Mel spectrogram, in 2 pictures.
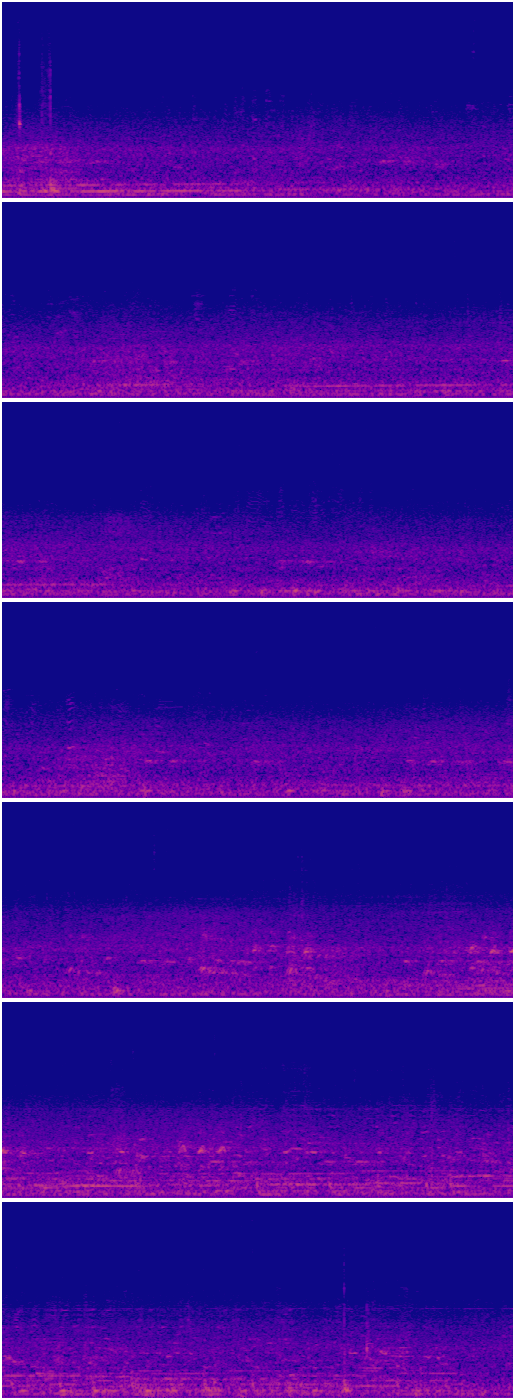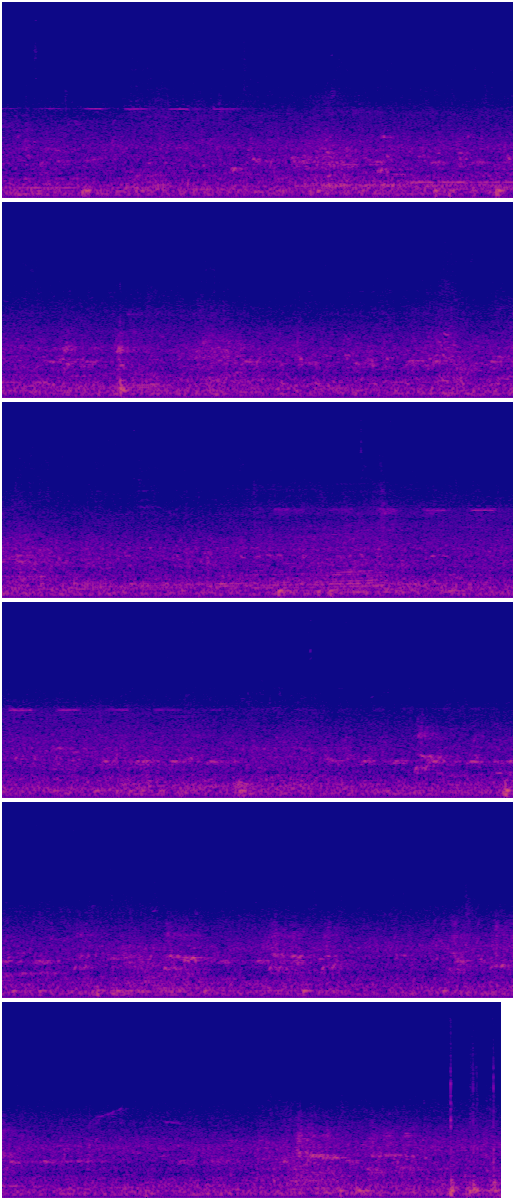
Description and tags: Calle de noche en Santiago de Chile
Sound recorded on the street of Santiago de Chile at night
